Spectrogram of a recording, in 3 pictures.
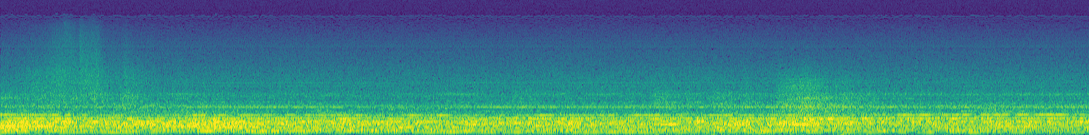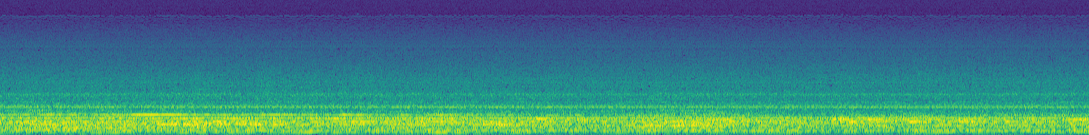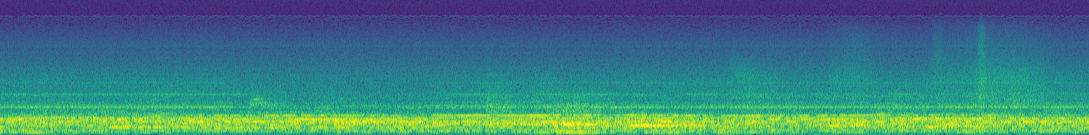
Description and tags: A heavily reverberated ambience recorded late in the night in subway.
